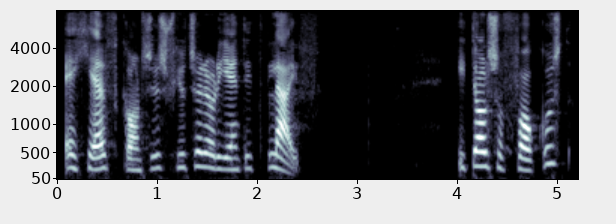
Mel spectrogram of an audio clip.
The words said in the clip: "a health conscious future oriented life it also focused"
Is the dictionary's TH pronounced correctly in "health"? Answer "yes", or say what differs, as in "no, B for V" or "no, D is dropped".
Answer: yes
